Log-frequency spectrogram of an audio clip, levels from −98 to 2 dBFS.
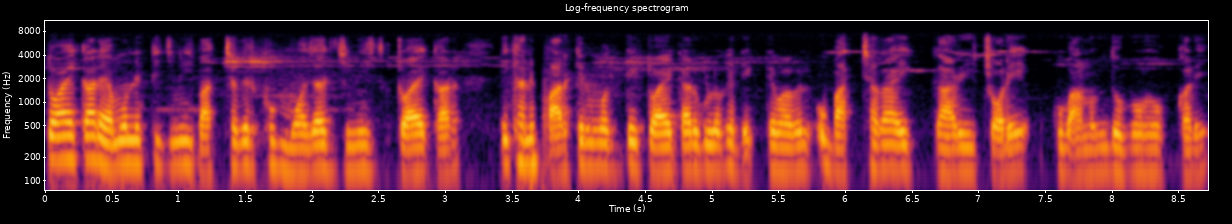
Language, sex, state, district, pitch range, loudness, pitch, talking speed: Bengali, male, West Bengal, North 24 Parganas, 130-160 Hz, -18 LUFS, 140 Hz, 205 wpm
